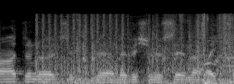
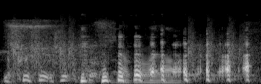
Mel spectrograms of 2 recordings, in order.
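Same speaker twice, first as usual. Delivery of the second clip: laughing; 11 semitones higher, 6 dB louder, much slower than usual. Real, not acted. Laughing reaction to the friend's teasing.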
